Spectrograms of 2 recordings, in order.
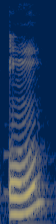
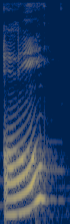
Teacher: on is an opening of the mouth but a closing of the lips, so the lip muscles are at play. On, whether en doesn't require any contraction, any usage of the lips.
